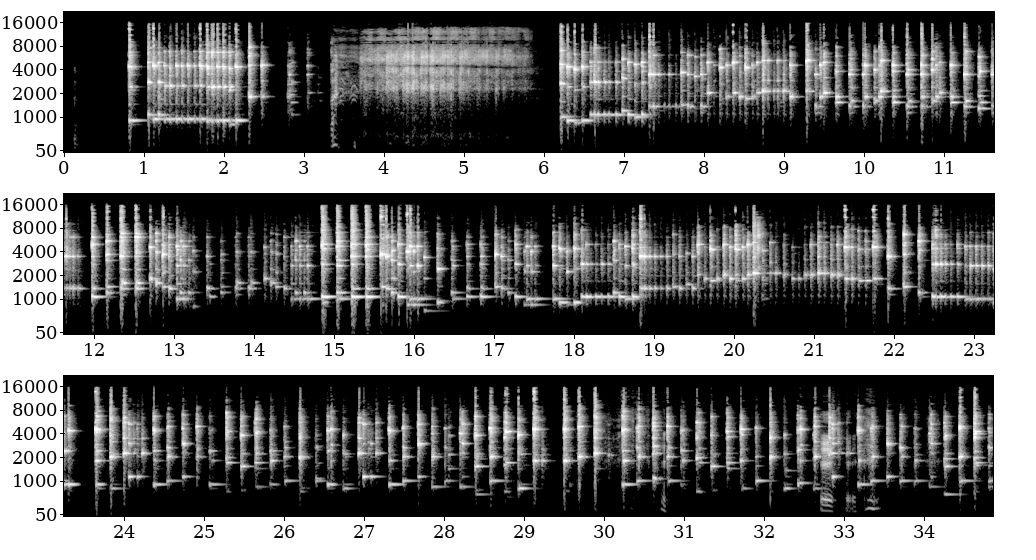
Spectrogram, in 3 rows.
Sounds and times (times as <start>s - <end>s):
Marimba, xylophone: 0.8s - 4.5s, 6.2s - 34.8s.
